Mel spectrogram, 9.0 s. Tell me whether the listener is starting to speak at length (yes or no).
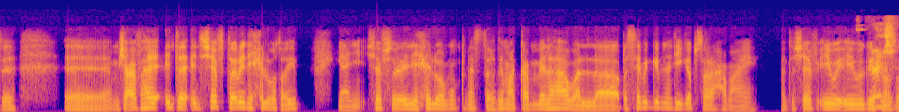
yes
